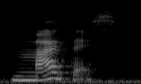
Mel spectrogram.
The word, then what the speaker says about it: martes: The word in Spanish for Tuesday is martes. Now you try it. Martes. Muy bien. Martes is spelled M-A-R-T-E-S.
